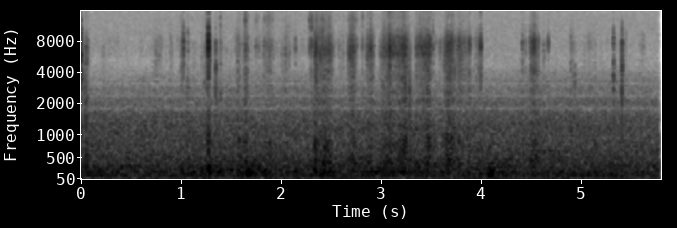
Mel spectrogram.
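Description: Fireworks display: scattered sharp pops and crackling from bursting shells and crackle stars, with a denser patch of crackling a little over two seconds in, over steady background noise.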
